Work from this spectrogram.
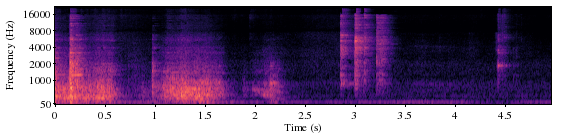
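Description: A metal spoon clinks and scrapes against a dish while scooping marinade onto fish for braising, in a few short bursts of scraping followed by sharp clinks, close up and alone.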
